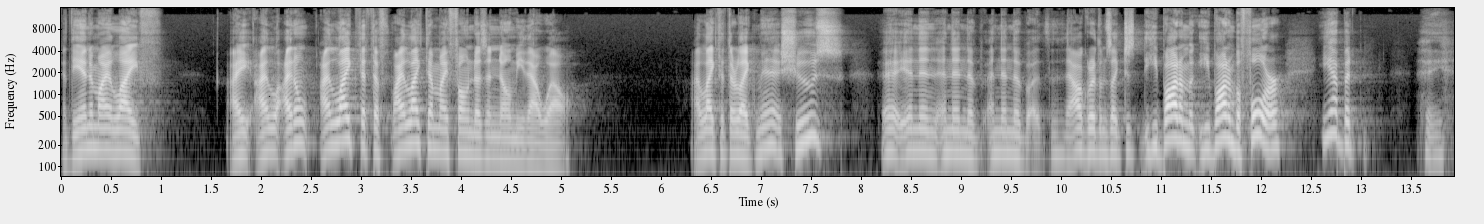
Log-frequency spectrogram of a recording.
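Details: Adult male comedian with a stutter who also mentions a past injury; real, unscripted speech with word and phrase repetitions; stuttering.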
